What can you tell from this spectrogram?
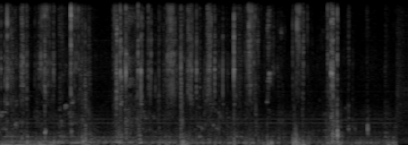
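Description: Irregular light clicks and small metallic rattles of hand tools and fittings as the bolts of a plastic thermostat housing are snugged down by hand, over a faint steady hum.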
